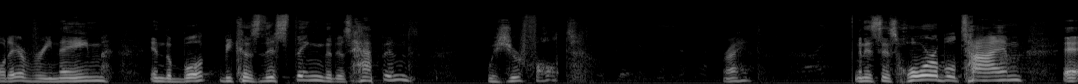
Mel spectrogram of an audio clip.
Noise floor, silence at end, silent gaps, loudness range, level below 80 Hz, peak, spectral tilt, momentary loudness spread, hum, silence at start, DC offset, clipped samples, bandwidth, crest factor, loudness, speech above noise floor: -66 dBFS; 0 s; none; 13 LU; -70 dBFS; -14 dBFS; -4.5 dB/octave; 17 LU; none; 0 s; under 0.1%; under 0.1%; 11.5 kHz; 20 dB; -33 LUFS; 33 dB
